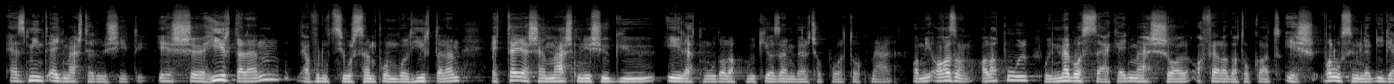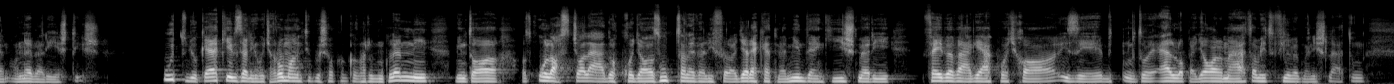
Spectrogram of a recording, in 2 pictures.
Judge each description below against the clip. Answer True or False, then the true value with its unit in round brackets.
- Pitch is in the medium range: True (145 Hz)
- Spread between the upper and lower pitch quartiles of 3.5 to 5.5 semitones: False (2.7 semitones)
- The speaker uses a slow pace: False (140 wpm)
